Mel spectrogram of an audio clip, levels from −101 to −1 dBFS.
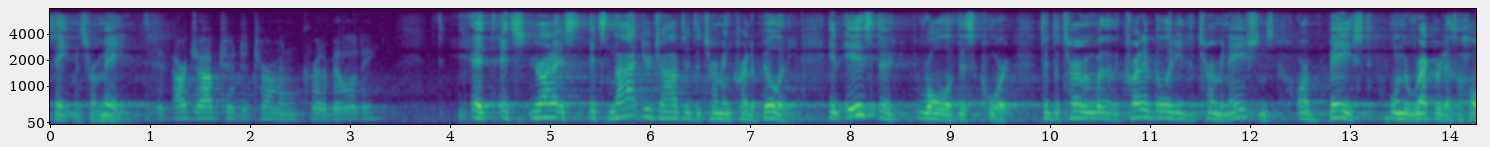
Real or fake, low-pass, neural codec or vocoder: real; 7.2 kHz; none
